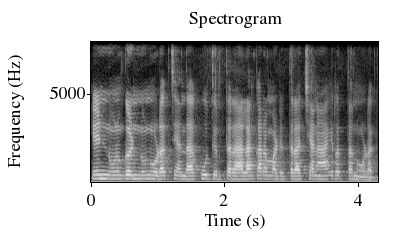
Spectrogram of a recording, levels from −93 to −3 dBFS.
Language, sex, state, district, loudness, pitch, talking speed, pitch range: Kannada, female, Karnataka, Chamarajanagar, -21 LUFS, 200 Hz, 140 wpm, 185-210 Hz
